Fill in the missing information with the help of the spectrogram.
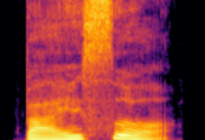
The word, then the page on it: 白色: bái sè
